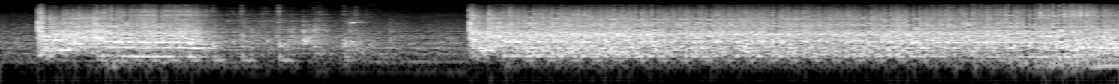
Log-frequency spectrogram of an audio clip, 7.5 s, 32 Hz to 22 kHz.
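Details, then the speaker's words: Neglected Craftsman YT4000 hydrostatic riding mower, oil never changed and original plugs and fuel filter: it catches, stumbles and dies, then fires and runs. It needs full choke on every restart, and the idle jet in the carburetor is suspected. "Alright guys, so every time I would turn it off and crank it, I would have to give it full choke again. And after it busts off the first time, really you shouldn't even have to use the choke."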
